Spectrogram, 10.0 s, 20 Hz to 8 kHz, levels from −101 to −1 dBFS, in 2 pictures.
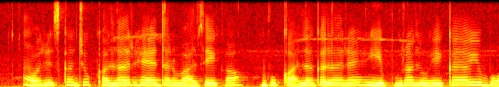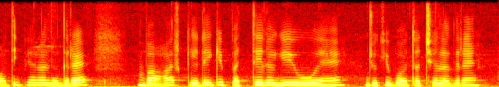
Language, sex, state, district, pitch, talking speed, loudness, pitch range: Hindi, female, Bihar, Saran, 225 Hz, 220 wpm, -14 LUFS, 215-230 Hz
